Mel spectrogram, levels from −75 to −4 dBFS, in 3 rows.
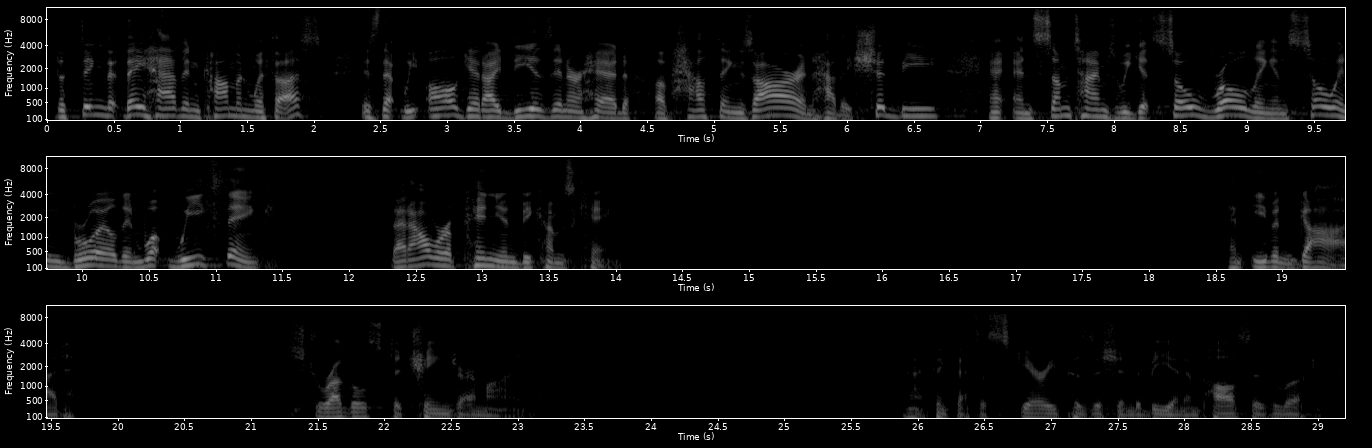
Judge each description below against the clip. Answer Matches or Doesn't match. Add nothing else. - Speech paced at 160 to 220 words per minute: Doesn't match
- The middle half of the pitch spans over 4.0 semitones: Matches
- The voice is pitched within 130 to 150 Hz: Matches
